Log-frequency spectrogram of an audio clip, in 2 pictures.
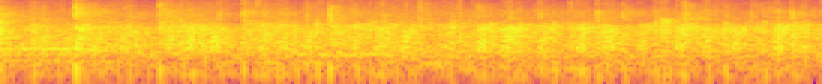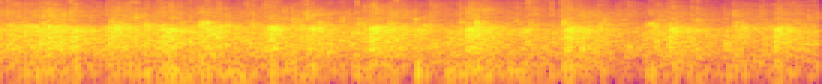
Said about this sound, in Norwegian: Det var fint, det er lov å gi en applaus.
